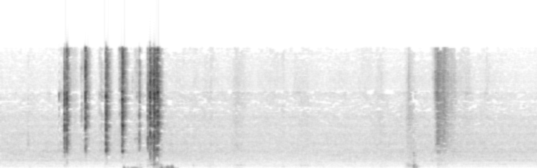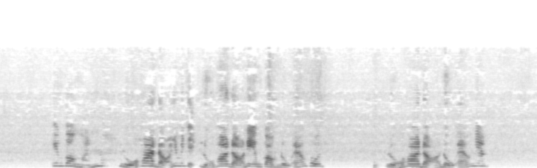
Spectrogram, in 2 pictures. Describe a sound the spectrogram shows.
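Fabric rustles as cloth is handled.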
